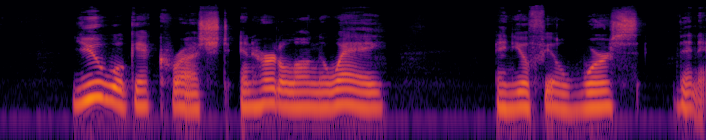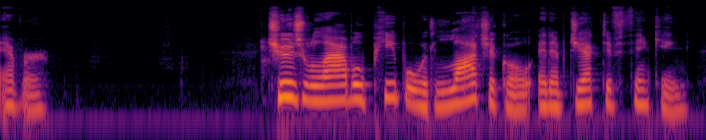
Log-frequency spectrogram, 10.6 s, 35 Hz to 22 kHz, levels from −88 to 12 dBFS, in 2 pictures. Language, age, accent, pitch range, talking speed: English, 50-69, American, 140-210 Hz, 130 wpm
